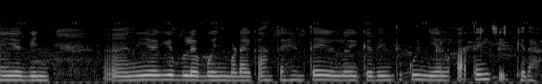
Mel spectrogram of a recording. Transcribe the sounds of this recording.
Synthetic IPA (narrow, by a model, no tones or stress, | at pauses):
nijɔɡiɲ | nijɔɡibɔlɛbəɲbaɖajkant̪ɛɦɛnt̪ɛjləjkəd̪iɲt̪ukuɲɛlka̰ʔt̪ɛɲt͡ʃḭt̪̚ˀkɛd̪a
